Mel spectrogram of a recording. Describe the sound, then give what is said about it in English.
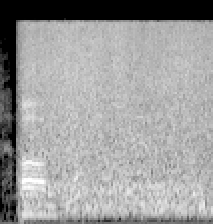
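Powerful rushing water at the headwaters of the Jordan River near the ancient city of Dan: a dense, steady roar that starts abruptly and holds at an even loudness. “they took us up north to where the headwaters of the Jordan began. There are three rivers that come in near the ancient city of Dan, and we have a little video footage that I just wanted to show you.”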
